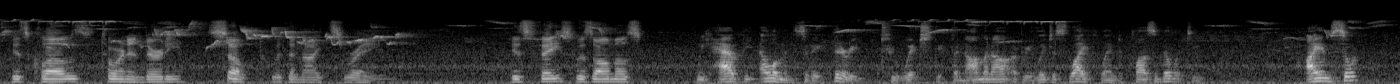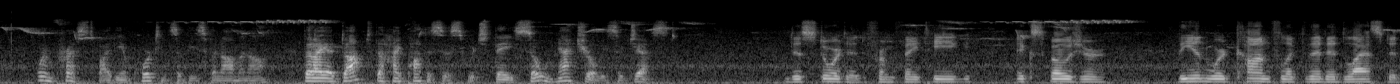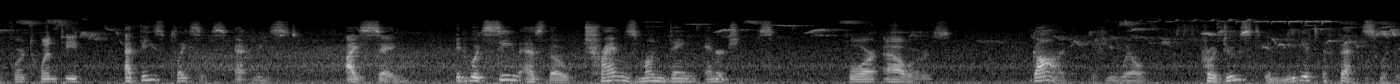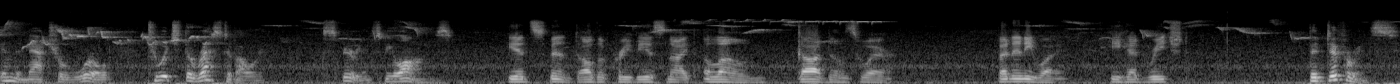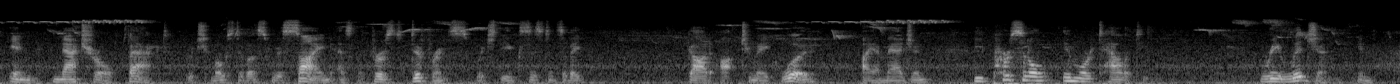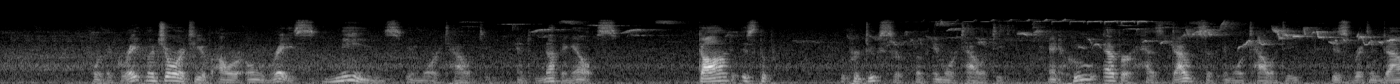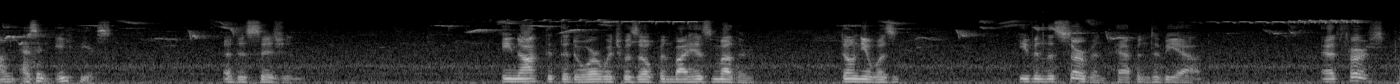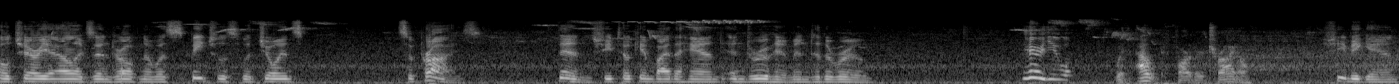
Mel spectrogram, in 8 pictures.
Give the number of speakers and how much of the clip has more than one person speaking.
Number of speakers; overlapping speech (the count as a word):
two, no overlap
